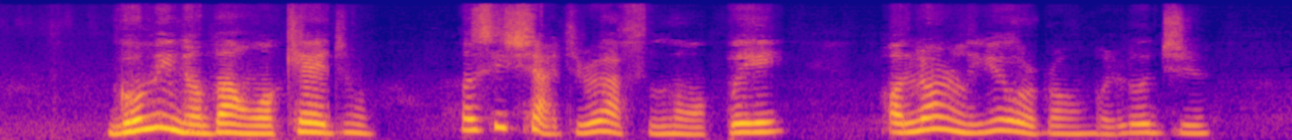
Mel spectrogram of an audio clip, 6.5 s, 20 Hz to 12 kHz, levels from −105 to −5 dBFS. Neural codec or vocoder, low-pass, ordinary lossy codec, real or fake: codec, 16 kHz in and 24 kHz out, 0.8 kbps, FocalCodec, streaming, 65536 codes; 10.8 kHz; AAC, 32 kbps; fake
